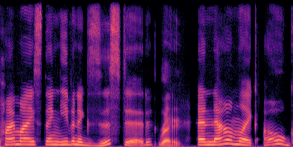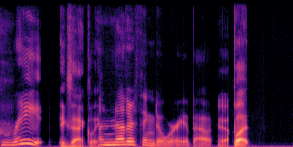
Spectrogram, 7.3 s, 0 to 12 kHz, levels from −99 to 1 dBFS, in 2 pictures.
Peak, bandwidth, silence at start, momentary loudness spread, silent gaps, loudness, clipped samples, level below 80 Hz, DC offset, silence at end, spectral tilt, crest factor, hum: -4 dBFS; 12 kHz; 0 s; 11 LU; none; -26 LUFS; under 0.1%; -50 dBFS; under 0.1%; 0.55 s; -5 dB/octave; 22 dB; none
